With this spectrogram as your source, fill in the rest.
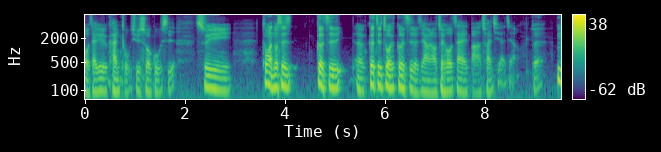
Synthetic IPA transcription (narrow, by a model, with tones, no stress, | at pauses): wɔ˨˩t͡sa˥˧ɪt͡ɕʰy˥˩kʰa˥˩nt̪ʰu˨˩˦t͡ɕʰy˥˩swɔ˥ku˥˧ʂɻ̩˥˩ | swɔ˧˥i˨˩ | t̪ʰo˥ŋʰa˨˩nt̪o˥ʊʂɻ̩˥˧ | kɤ˥˧t͡sɹ̩˥˩ə˧˩kɤ˥˧t͡sɹ̩˥˧t͡swɔ˥˧kɤ˥˧t͡sɹ̩˥˩d̪ə˩ʈ͡ʂɤ˥˧jŋɻnxo˥˧t͡swe˥˧ɪxo˥˧ʊt͡sa˥˩ɪpa˨˩t̪ʰa˥ʈ͡ʂʰwa˥˧nt͡ɕʰi˨˩la̰˧˦ɪʈ͡ʂɤ˥˧jɑ̰˥˩ŋ | t̪we˥˩ɪ˥˨˩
